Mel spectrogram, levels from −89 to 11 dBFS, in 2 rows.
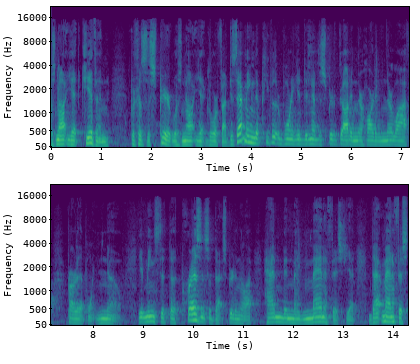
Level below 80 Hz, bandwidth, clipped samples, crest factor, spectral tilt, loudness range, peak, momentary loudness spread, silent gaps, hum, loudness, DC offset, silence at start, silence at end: -64 dBFS; 15.5 kHz; under 0.1%; 20 dB; -6 dB/octave; 3 LU; -6 dBFS; 13 LU; none; none; -26 LUFS; under 0.1%; 0 s; 0 s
